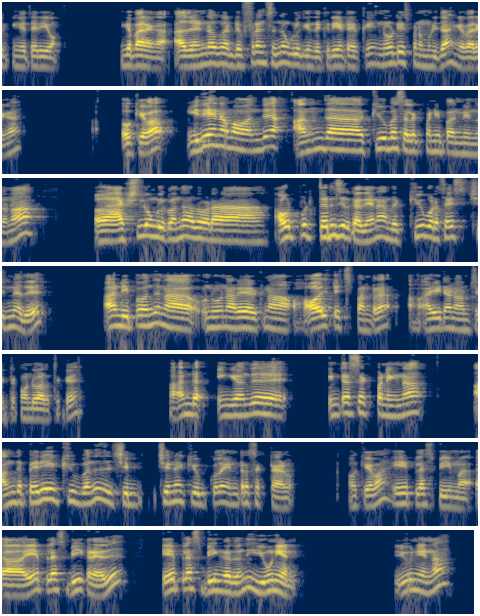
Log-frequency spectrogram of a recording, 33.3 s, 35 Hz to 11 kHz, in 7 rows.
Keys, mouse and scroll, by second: 0.8 click, 4.2-5.0 scroll up 5, 5.0-5.8 scroll down 5, 5.8 click, 7.6 click, 18.6 alt+h, 20.0 a, 20.1 a, 21.5 click, 23.5 click, 31.2 click.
